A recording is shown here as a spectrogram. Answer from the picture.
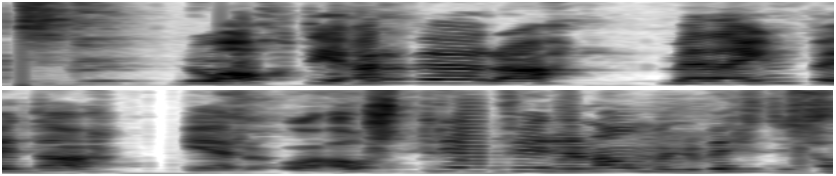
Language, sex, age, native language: Icelandic, female, 30-39, Icelandic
